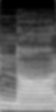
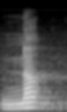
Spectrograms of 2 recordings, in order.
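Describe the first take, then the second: First: The word is said with a long vowel. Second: The word is said with a short vowel. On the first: The speaker calls it wrong. "ਇੱਥੇ ਨਾ ਨਹੀਂ ਬੋਲਣਾ" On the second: The speaker calls it right. "ਉੱਥੇ ਨ ਕਰਕੇ ਬੋਲਣਾ ਹੈ"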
